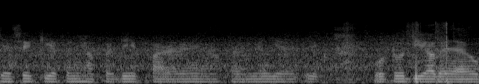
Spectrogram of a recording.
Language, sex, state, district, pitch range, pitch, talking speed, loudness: Hindi, male, Bihar, Sitamarhi, 125-130 Hz, 125 Hz, 210 wpm, -35 LUFS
